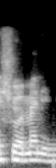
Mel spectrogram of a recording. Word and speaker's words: Tchouaméni: Did I pronounce his name correctly there? – I can say Tchouaméni, man.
